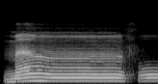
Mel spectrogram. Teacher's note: suara mengucapkan dengung dengan nun maka posisi mulut sudah siap-siap membaca fa. Jadi bacanya man manfus bukan manfus tapi manfus masukkan ke dalam huruf fa manfus.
